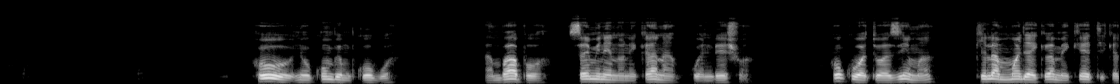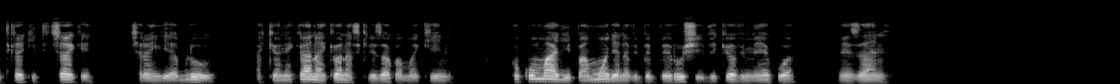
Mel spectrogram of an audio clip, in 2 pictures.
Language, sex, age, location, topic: Swahili, male, 25-35, Dar es Salaam, education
